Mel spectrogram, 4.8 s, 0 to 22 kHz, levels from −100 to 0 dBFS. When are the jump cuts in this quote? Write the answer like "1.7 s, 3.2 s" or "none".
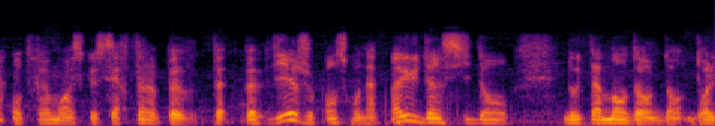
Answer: none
